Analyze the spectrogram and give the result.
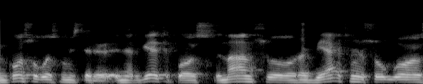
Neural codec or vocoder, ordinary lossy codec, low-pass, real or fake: autoencoder, 48 kHz, 32 numbers a frame, DAC-VAE, trained on Japanese speech; MP3, 32 kbps; 7.2 kHz; fake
